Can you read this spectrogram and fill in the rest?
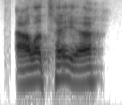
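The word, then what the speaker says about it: Aleteia: His writing has been featured in several Catholic online publications such as Word on Fire, Voyage Comics, Alteia, did I say that right? Alateia, and Busted Halo.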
